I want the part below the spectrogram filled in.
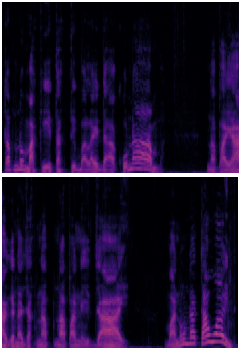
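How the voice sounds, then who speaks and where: A man acts out an elderly Ilocano Filipino village grandfather for a radio comedy drama. He drags his words out slowly and plaintively. His voice swings up and down with a bright edge. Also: mid-range voice, wildly swooping pitch, dry recording, full character voice. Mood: wistful.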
